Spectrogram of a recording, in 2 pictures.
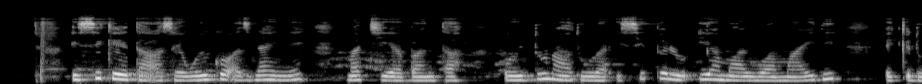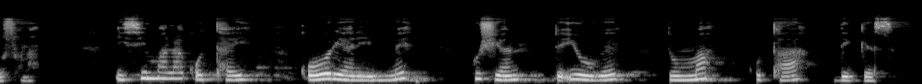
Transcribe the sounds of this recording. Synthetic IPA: ʔɪsːɪke̞ːt̪ːa̰ːʔɐsɐjwɔjkːɔʔɐzɪnɐjnːɛmɐt͡ʃʼːɪjabɐnt̪ːɐ | ʔɔjd̪ːʊnaːt̪uːɾɐʔɪsːɪpːɛlɔʔɪjɐmaːjʊwaːmaːjɪd̪ɪ | ɛkʼːɪd̪ɔsɔnɐ | ʔɪsːɪmɐlɐkʼɔt̪ʰːɐj | kʼo̞ːɾɪjɐnɪmːɛ | kʊʃɪjɐnd̪ɛʔɪjo̞ːɡe̞ː | d̪̥ʊmːɐkʼʊt̪ʰːaː | d̪ɪɡːes

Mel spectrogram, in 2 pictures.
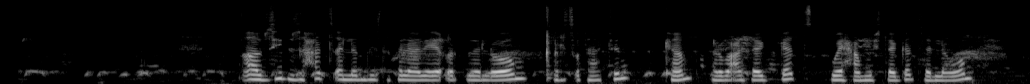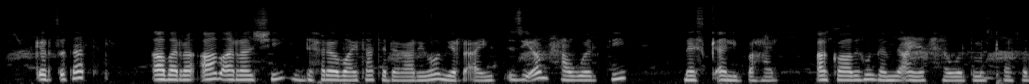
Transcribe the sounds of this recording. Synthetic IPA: ʔaβzibɨzuħat̪̚t͡sʼɐlːɐmt̪ʰɐzɨt̪ʰɐfɐlalɐjɛkʼɨɾt͡s̪ʼzɐlːɐwo̞mkʼɨɾt͡sʼɨt̪ʰat̪ʰɨnkʰɐmɐɾβaʕat̪ʰɐɡɐt͡sʼ | wɔjħamːuʃt̪ʰɐɡɐt͡sʼz̥ɐlːɐwo̞m | kʼɨɾt͡sʼɨt̪ʰat̪ | aβaɾanʃid̪ɨħɾɐβajt̪ʰat̪ʰːɐd̪ɐɾaɾiβo̞mjɪra̰ʔa̰jːuʔɨziʔo̞mħawɐlt̪ʰi | mɐskʼɐljɪbːaɦal | ʔakʰːaβaβixunkʰɐmziʕa̰jnɐt̪ħawɔlt̪ʰimɐskʼɐlat̪

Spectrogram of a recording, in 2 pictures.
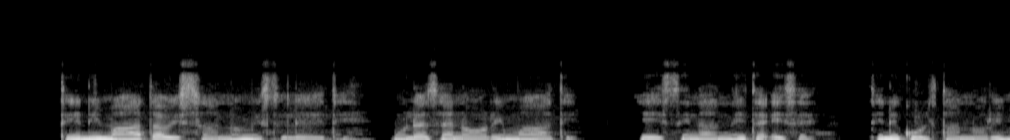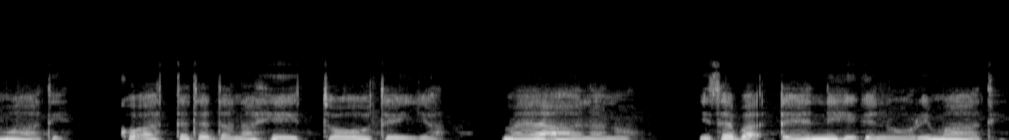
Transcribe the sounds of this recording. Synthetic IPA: t̪ɪnɪmaːt̪ʼɐwɪsːɐnːɔmɪsɪle̞ːt̪ʰɪ | mʊlɛsɛno̞ːɾɪmaːt̪ɪ | hiːsɪnɐnːɪt̪ɛʔɪsɛ | t̪ɪnɪkʊlt̪ːɐnːɔɾɪmaːt̪ɪ | kʰɔɐt̪ːɛt̪ɛd̪ɐnɐhiːt̪ːoːt̪ɛjːɐ | mɛjɐaːnɐnɔ | ʔɪsɛbɐɗːe̞ːnːɪɦɪɡɛnoːɾɪmaːt̪ɪ̥

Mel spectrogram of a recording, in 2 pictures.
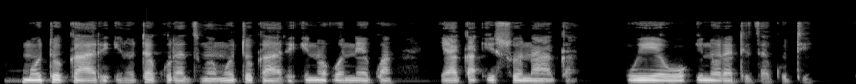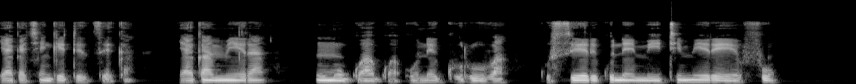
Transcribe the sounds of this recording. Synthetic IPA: mo̞to̞kaɾiʔino̞takuɾad͡zimwe̞mo̞to̞kaɾiʔino̞ʔone̞kwa | jakaʔiʂo̞naka | uje̞wo̞ino̞ɾatid͡zakuti | jakat͡ʃe̞ŋɡe̞te̞d͡ze̞ːka | jakamiɾa | mumuɡʱwaɡʱwaʔune̞ɡʱuruʋa | kusiɾikune̞mitʰimiɾeːfu

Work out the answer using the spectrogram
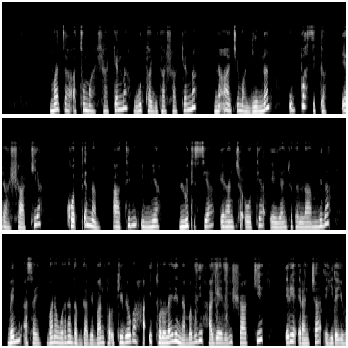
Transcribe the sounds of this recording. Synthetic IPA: mɐt͡ʃʼːaːʔɐ̰t̪ːʊmaːʃaːkːɛnːɐɡuːt̪ːaːɡɪt̪aːʃaːkːɛnːɐ | nɐ̰ʔaːt͡ʃʼɪmaɡeːnːɐn | ʊbːɐsːɪkːɐ | ɛɾaːʃaːkːɪjɐ | kʰɔt̪ʼːɛnːɐn | ʔaːt̪ːɪd̪ɪʔɪmːɪjɐ | lʊt̪ʼːɪsːɪjaːɛɾɐnt͡ʃːɐʔo̞ːt̪ːɪjaʔeːjːɐnt͡ʃːɐt̪ɐlaːmːɪd̪ɐ | bɛnɪʔɐ̰sɐjbɐnɐwɔɾɐnɐd̪ɐbd̪aːbebɐnt̪ːɐwɪkːɪd̪ɪbɪjoːɡaːhɐʔɪt̪ɔlɔlɐjd̪ɪnːɐbɐbɪd̪ɪhɐɡeːd̪ɛɡɪʃaːkːɪ | ɛɾɪjɐʔɛɾɐnt͡ʃːaːʔɛɦɪd̪ɐjɔ

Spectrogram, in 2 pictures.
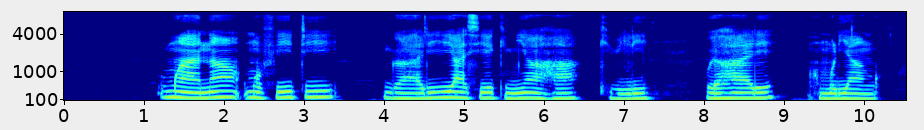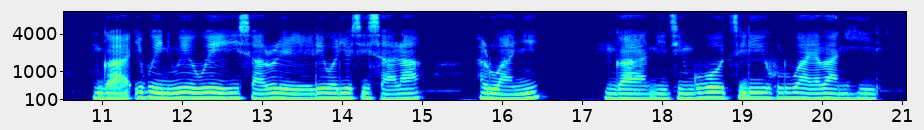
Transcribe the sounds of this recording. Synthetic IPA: omwaːnaomufiti | ŋɡaliasije̞kimjaːxa | kʰiβili | we̞ːxale̞ | omuljaːŋɡo̞ | ŋɡa̰iβwe̞niwe̞ːwe̞isalole̞lele̞walijo̞sisalaː | lwaːɲi | ŋɡanit͡siːŋɡuβo̞t͡silixulwajaβanixile̞

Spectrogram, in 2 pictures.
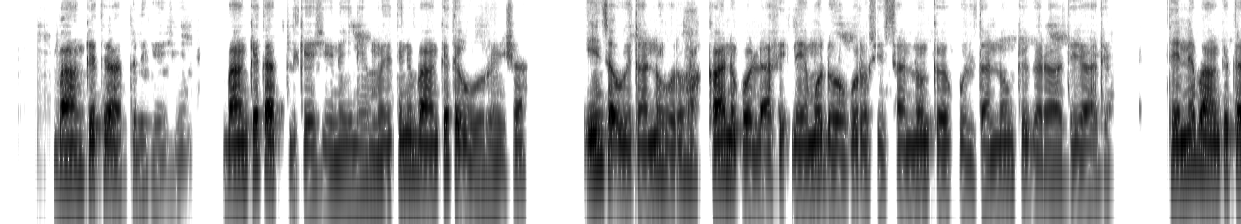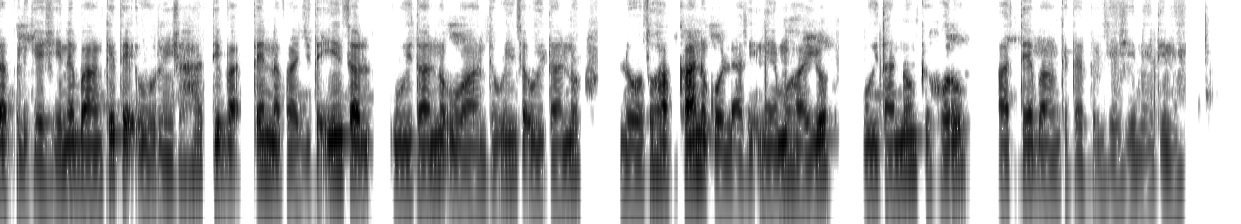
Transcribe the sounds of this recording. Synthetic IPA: baːŋkɛt̪ɛɐpːɪlɪkeːʃinɛ | baːŋkːɛt̪ɛɐpɪlɪkeːʃ̬inɛɪneːmːɔt̪ɪt̪ɪnɪbaːŋkɛt̪ɛuːɾɪnʃɐ | ʔɪnsɐʊjt̪ɐnːɔhɔɾɔɦɐkːaːnɛkʼɔlːɐɐfɪneːmːɔd̪oːɡɔɾɔsɪsːɐnːɔŋkːɛwkʊlt̪ɐnːɔŋkːɛɡɐɾaːt̪ɛjaːt̪ɛ | t̪ɛnːɛbaːŋkɛt̪ɐpɪlɪkeːʃɪnɛbaːŋkːɛt̪ɛʔuːɾɪnʃɐɦɐt̪ːɪbɐt̪ʼːɛnːɐfɐd͡ʒɪt̪ɛʔɪnsɐʊjt̪ɐnːɔʔʊwaːnt̪ɛʊɪnsɐʊjt̪ɐnːɔ | lo̞ːt̪ɔhɐkːaːnɛkʼɔlːɐɐfɪ̰ʔne̞ːmːɔɦɐjːɔ | ʊjt̪ɐnːɔŋkːɛhɔɾɔ | hɐt̪ːeːbaːŋkɛt̪ɐpɪlɪkeːʃɪneːt̪ɪnɛ

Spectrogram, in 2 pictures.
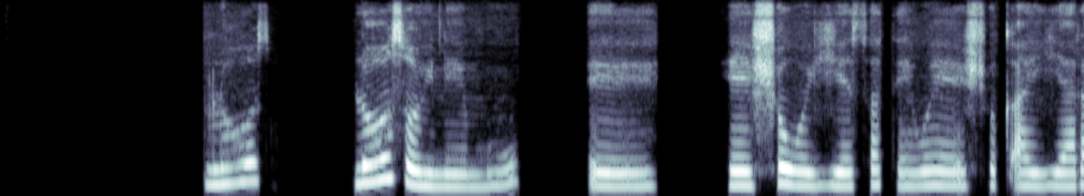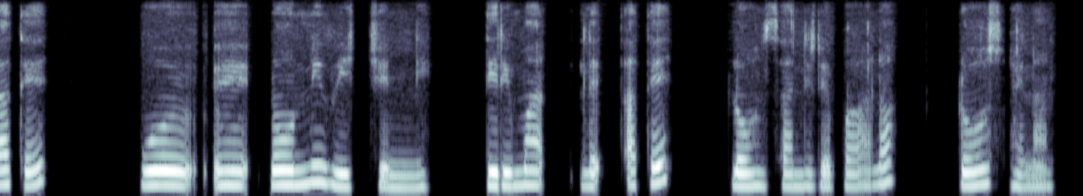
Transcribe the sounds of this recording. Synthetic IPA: lɔɔsɔhɪneːmːu | he̞ːʃːɔwɔjːe̞ːsːɐt̪ɛwɔeːʃːɔkʼɐjːɐɾɐt̪ɛ | w | noːnːɪwiːt͡ʃːɪnːɪ | d̪̥ɪɾɪmɐ | lɛt̪ʼːɐt̪ɛ | loːnsɐnɪd̪ɛbaːlɐ | loɔsɔhɪnɐ̰n

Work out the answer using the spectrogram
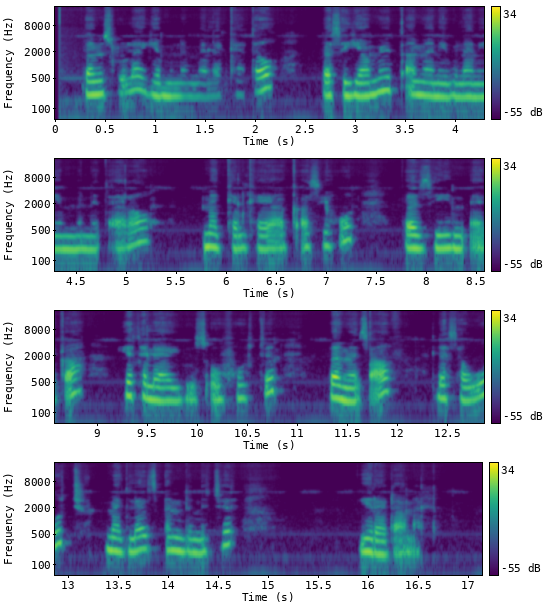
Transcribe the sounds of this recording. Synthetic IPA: b̥əmɨslulajːɛmːɨnɨmːələkːət̪ʰəw | b̥əsɨjːamewt̪ʼə̰məneβɨlənjɛmːɨnːɨt̪ʼə̰ɾəw | məɡəlɡəja̰kʼa̰siho̞n | b̥əzːihmʔɨ̰kʼa | jɛt̪ʰələjajːusʼo̰fo̞t͡ʃːɪn | b̥əməsʼa̰f | ləsəwːo̞t͡ʃː | məɡləsʼɨnd̪ɨnːɨt͡ʃɪl | jɪɾəd̪a̰na̰l

